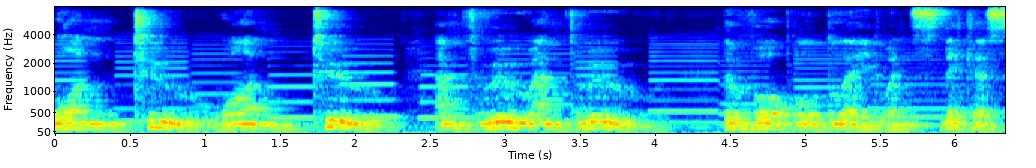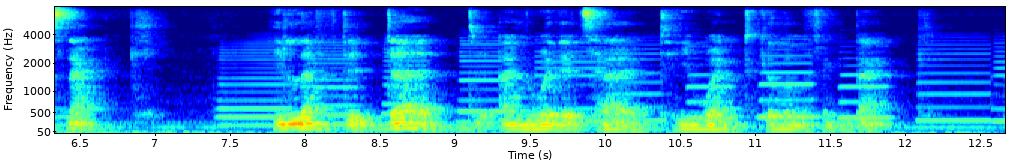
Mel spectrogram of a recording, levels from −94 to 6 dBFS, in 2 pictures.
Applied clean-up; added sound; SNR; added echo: none; Wind instrument, woodwind instrument; 18 dB; reverberation time 0.6 s.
